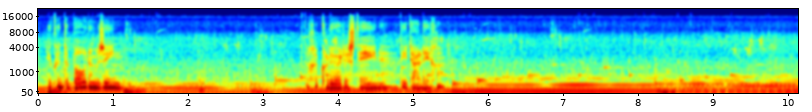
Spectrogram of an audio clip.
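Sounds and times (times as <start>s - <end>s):
bright water droplets: 0.0s - 10.1s
loud sustained low humming drone: 0.0s - 10.1s
small clear stream trickling and dripping: 0.0s - 10.1s
speech: 0.1s - 1.4s, 3.6s - 5.9s.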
